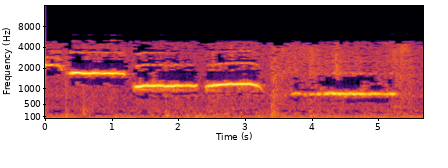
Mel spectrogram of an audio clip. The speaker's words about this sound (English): Just keep whistling.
